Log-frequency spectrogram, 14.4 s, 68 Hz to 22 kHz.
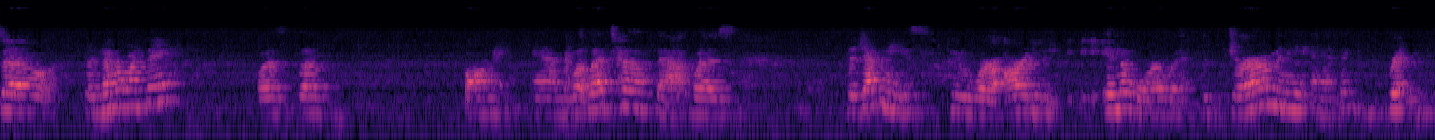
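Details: Female college student who stutters, giving a practice presentation to 10-15 people at her speech therapy clinic; stutters more before unfamiliar people or large audiences, sometimes struggles to use her speech technique, tries not to substitute or avoid words; stuttering.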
